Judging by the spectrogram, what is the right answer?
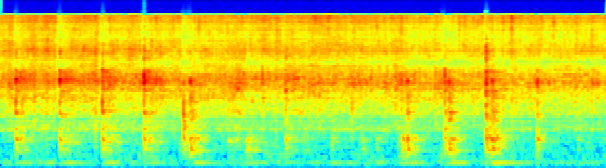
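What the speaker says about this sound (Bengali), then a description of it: "এটাকে একটু ভাজবো আর ভেঙে ভেঙে দেবো।" Boiled medium potatoes being fried and broken up in a pan for singara filling, with steady sizzling under repeated sharp scraping and stirring strokes at a near, moderate level; no talk.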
